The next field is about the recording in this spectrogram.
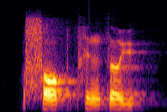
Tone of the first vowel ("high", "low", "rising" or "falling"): rising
